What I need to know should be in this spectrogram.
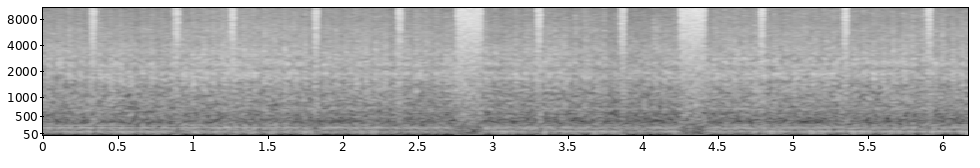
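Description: Steady deep radial drone with a couple of brief stumbles around three and four seconds in, consistent with a slight misfire.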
